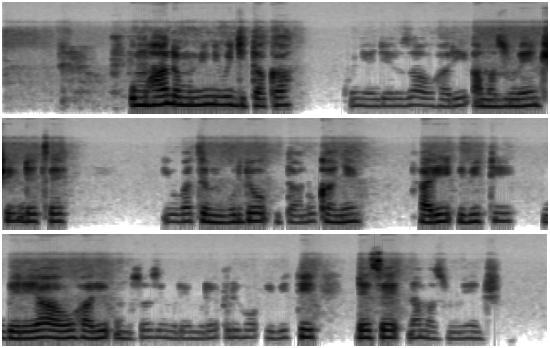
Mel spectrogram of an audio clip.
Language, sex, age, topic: Kinyarwanda, female, 18-24, government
